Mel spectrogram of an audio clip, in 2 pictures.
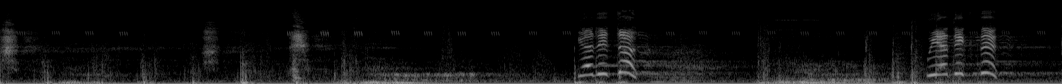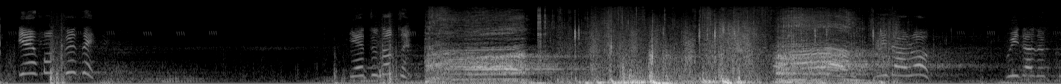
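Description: Heavy footsteps thump on stone.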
